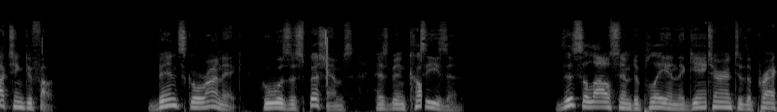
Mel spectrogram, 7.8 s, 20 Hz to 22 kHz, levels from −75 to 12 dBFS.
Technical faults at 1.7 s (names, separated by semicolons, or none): none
